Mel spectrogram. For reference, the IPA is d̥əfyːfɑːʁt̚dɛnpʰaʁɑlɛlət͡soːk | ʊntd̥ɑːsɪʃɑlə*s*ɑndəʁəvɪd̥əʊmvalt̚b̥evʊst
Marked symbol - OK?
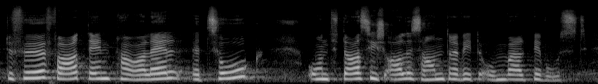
yes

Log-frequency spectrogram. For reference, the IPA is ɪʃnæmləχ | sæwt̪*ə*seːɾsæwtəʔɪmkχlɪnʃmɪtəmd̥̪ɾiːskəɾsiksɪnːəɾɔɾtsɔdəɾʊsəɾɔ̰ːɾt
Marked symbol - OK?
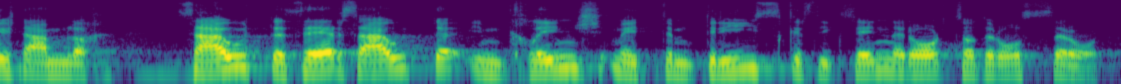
yes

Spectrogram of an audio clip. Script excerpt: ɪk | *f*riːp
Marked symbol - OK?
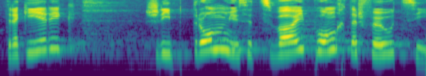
no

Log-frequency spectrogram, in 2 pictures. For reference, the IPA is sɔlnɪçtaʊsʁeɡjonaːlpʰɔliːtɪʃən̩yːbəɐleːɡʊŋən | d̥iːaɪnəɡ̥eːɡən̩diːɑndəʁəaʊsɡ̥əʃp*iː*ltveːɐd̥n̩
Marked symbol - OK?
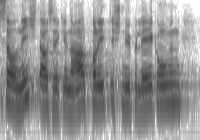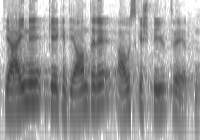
yes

